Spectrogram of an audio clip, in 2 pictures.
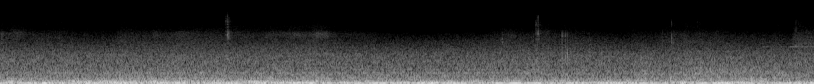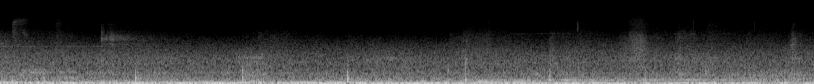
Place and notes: {"title": "Central Area, Cluj-Napoca, Rumänien - Cluj, catholic church", "date": "2012-11-15 12:10:00", "description": "Inside the catholic church. The sound of reverbing traffic inside the wide and high open reflective hall. Silent steps and whispers of the visitors. At the end also sound of an outdoor construction.\ninternational city scapes - topographic field recordings and social ambiences", "latitude": "46.77", "longitude": "23.59", "altitude": "348", "timezone": "Europe/Bucharest"}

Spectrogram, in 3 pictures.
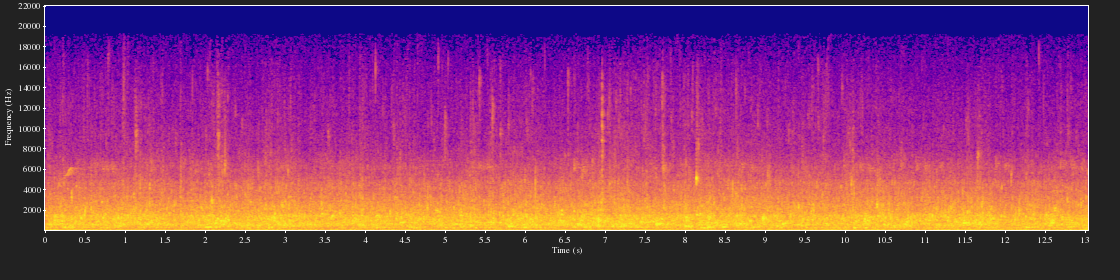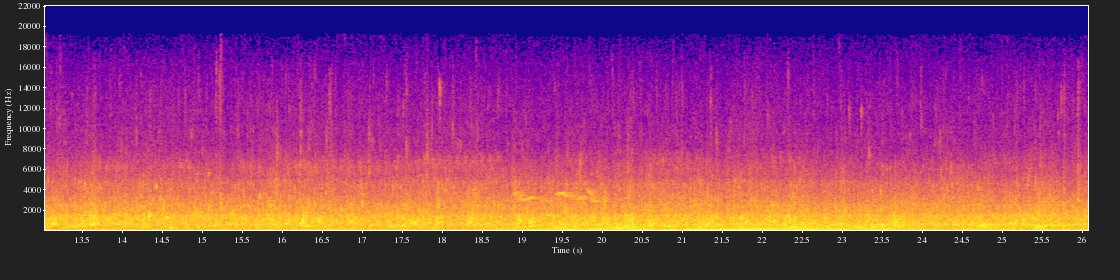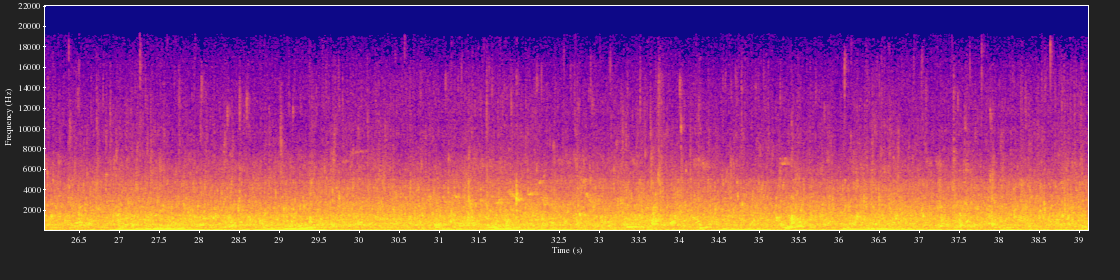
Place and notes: {"title": "Rue Léon Metz, Esch-sur-Alzette, Luxemburg - river Alzette under bridge", "date": "2022-05-10 10:30:00", "description": "river Alzette flowing, heard under the brigde\n(Sony PCM D50)", "latitude": "49.50", "longitude": "5.99", "altitude": "289", "timezone": "Europe/Luxembourg"}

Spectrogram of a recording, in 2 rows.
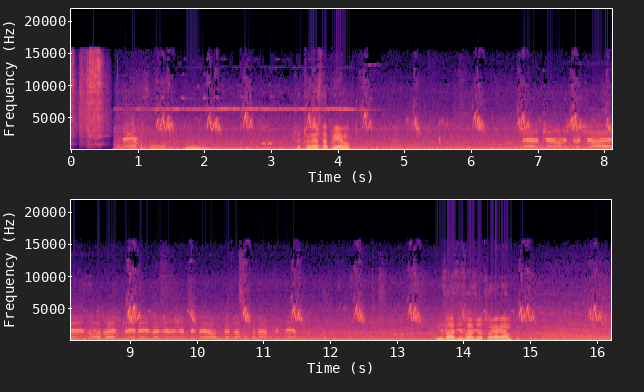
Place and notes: {"title": "Donji grad, Kalemegdan, Belgrade - Cuvar (Guardkeeper)", "date": "2011-06-15 15:25:00", "latitude": "44.83", "longitude": "20.45", "altitude": "75", "timezone": "Europe/Belgrade"}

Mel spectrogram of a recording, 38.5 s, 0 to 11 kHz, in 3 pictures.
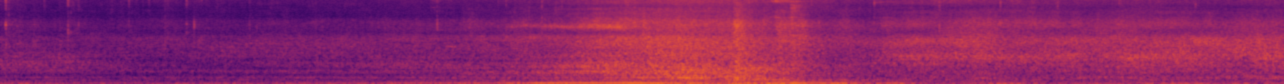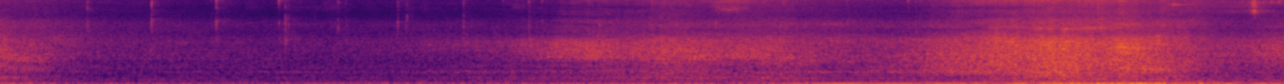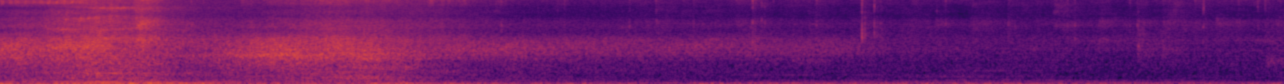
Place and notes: {"title": "Ruifang, New Taipei City - Ancient tunnel", "date": "2012-07-12 11:22:00", "latitude": "25.12", "longitude": "121.86", "altitude": "14", "timezone": "Asia/Taipei"}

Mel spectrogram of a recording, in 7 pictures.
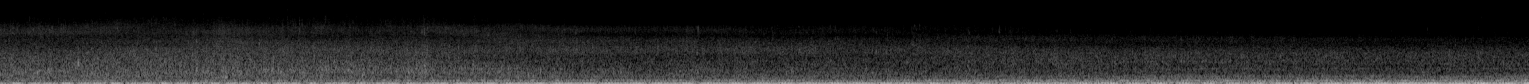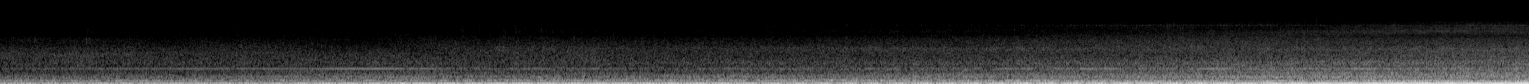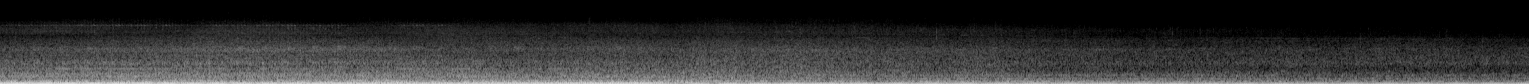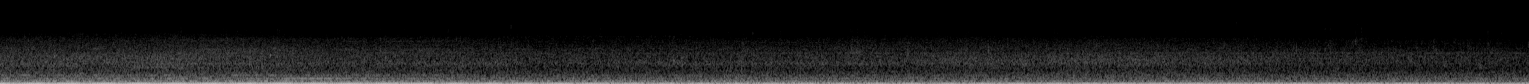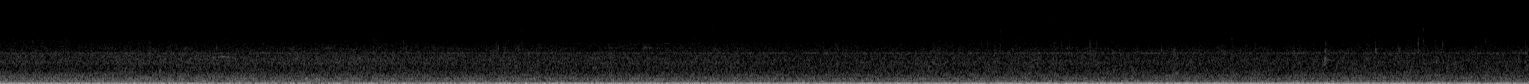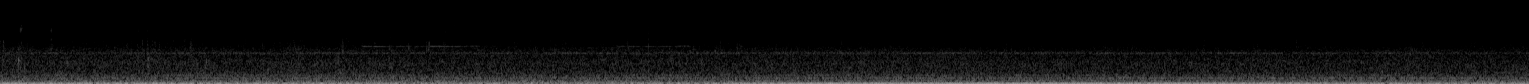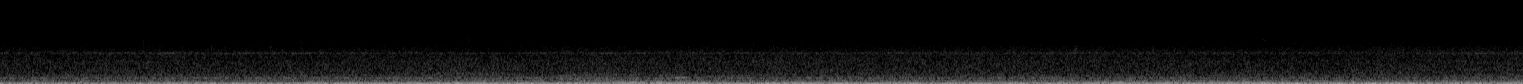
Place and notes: {"title": "Hunte, balance train bridge, Oldenburg, Deutschland - ships passing-by, train bridge closes", "date": "2016-02-27 15:25:00", "description": "train bridge over the river Hunte. The bridge has a special construction to open for ships to pass through (german: Rollklappbrücke). Sound of ships, a warn signal, bridge swinging back to it's normal position, cyclists and pedestrians crossing.\n(Sony PCM D50, Primo EM172)", "latitude": "53.14", "longitude": "8.23", "timezone": "Europe/Berlin"}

